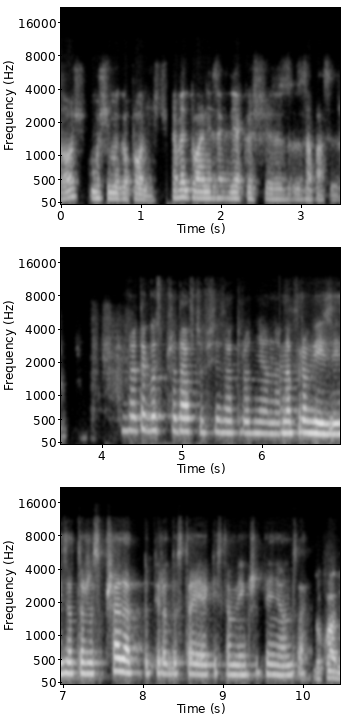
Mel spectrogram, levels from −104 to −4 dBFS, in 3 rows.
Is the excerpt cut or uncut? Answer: uncut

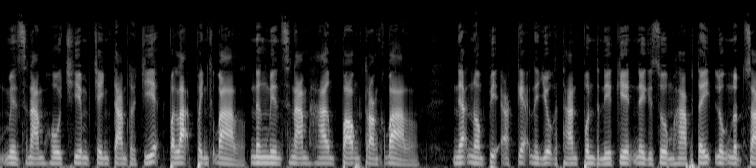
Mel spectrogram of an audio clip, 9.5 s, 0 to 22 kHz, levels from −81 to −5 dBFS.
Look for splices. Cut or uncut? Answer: cut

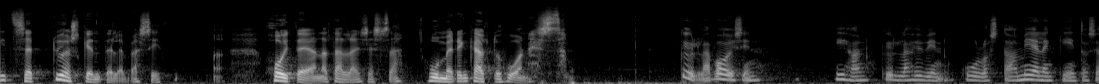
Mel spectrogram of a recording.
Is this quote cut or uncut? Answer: uncut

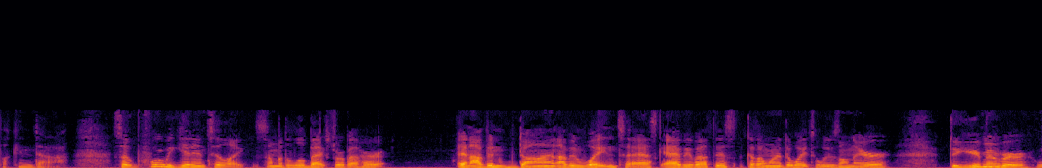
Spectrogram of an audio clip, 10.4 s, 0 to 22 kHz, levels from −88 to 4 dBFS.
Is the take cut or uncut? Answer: uncut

